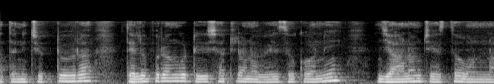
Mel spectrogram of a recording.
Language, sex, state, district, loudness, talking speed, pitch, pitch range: Telugu, male, Telangana, Hyderabad, -14 LUFS, 135 wpm, 130 Hz, 120-140 Hz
